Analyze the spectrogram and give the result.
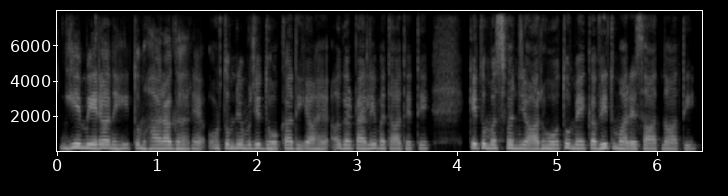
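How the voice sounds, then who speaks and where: A woman's voice: medium pitch, level tone, fairly quick, a little mellow, close to an everyday voice. A woman voicing a proud young widow in a romance novel, bitter and defensive.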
